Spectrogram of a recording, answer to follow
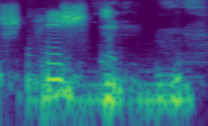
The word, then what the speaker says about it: sprichst: Difficult to pronounce. Sprichst. Sprichst. So you touch the back upper part of your mouth with the tongue in the back, and then afterwards you have the st in the front.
